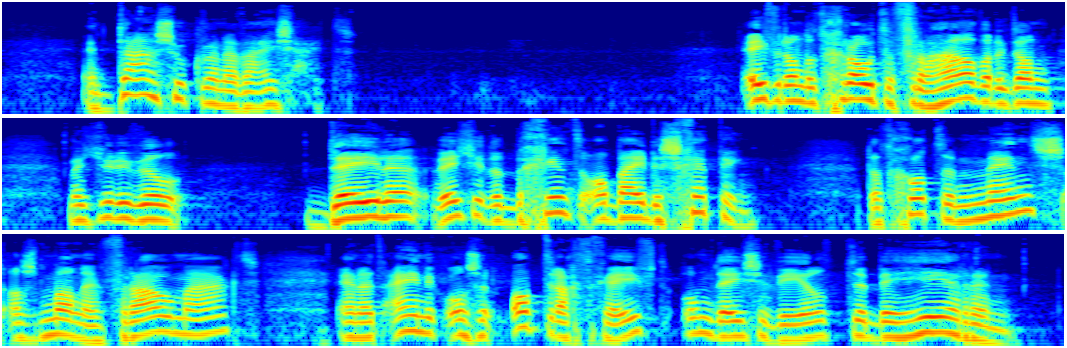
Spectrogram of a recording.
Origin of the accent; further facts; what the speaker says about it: Netherlands; Zijn wij Hollanders, hebben dat tot een kunst verheven af en toe.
